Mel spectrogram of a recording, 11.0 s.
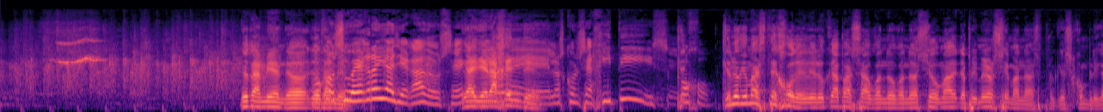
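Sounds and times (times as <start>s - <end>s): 
applause: 0.0s - 3.8s
speech: 2.4s - 11.0s.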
